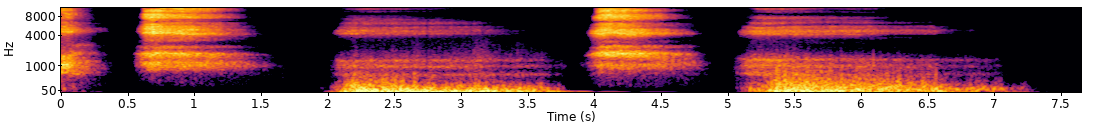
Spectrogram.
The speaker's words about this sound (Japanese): それじゃあ、最後に、ふーしましょうね。熱い吐息を。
